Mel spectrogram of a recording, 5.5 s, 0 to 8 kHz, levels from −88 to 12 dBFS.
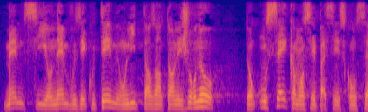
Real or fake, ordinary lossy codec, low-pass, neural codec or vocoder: real; none; 7.2 kHz; none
